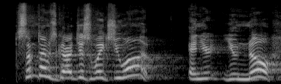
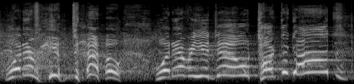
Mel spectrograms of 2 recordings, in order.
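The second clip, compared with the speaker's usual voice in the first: high shout, building higher and louder; exuberant exhortation; 9 semitones higher, 5 dB louder than usual. Real, not acted. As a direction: belt it out to the congregation, climbing to a peak. Preacher builds to exhortation climax.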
